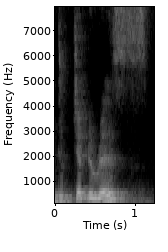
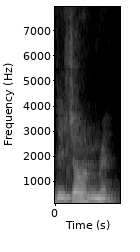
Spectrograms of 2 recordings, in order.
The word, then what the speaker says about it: DeGeneres: to watch ellen degeneres i don't think i knew how to say it in those days i used to call it i think i used to call it ellen de genre or something ellen de genre um and then there was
